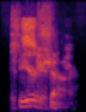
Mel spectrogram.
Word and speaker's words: Saoirse: Seer, There's seer like a seer, like person seer, then sha. Searsha.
